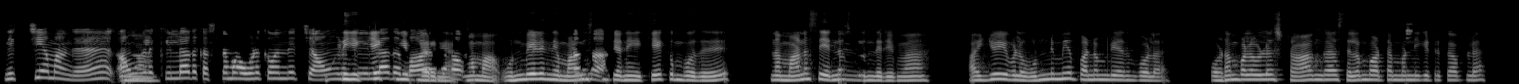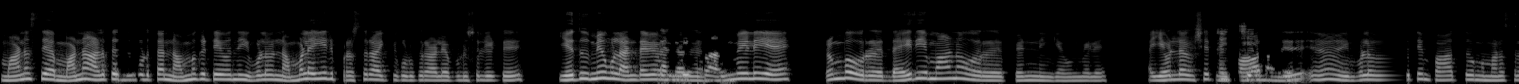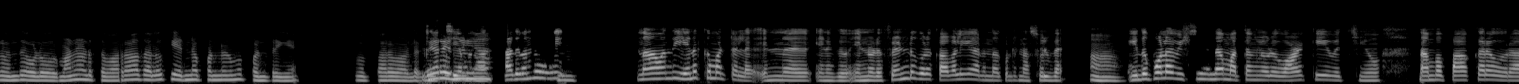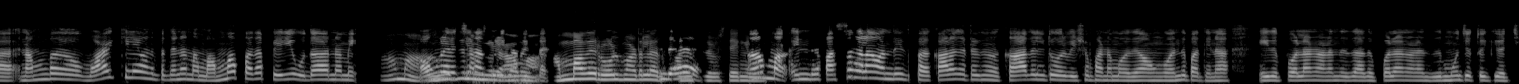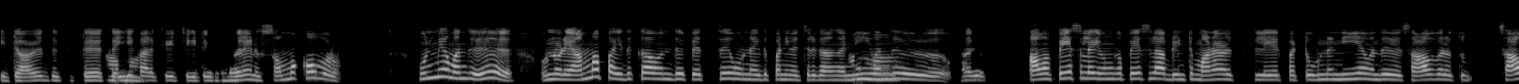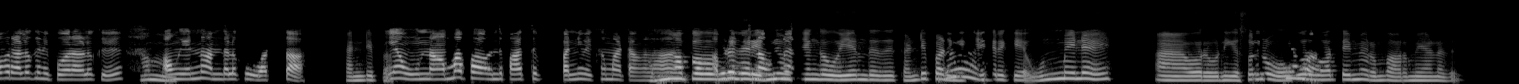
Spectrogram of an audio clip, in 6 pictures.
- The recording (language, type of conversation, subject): Tamil, podcast, மன அழுத்தமாக இருக்கிறது என்று உங்களுக்கு புரிந்தவுடன் முதலில் நீங்கள் என்ன செய்கிறீர்கள்?
- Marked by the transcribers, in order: other noise; in English: "ஒர்த்தா?"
